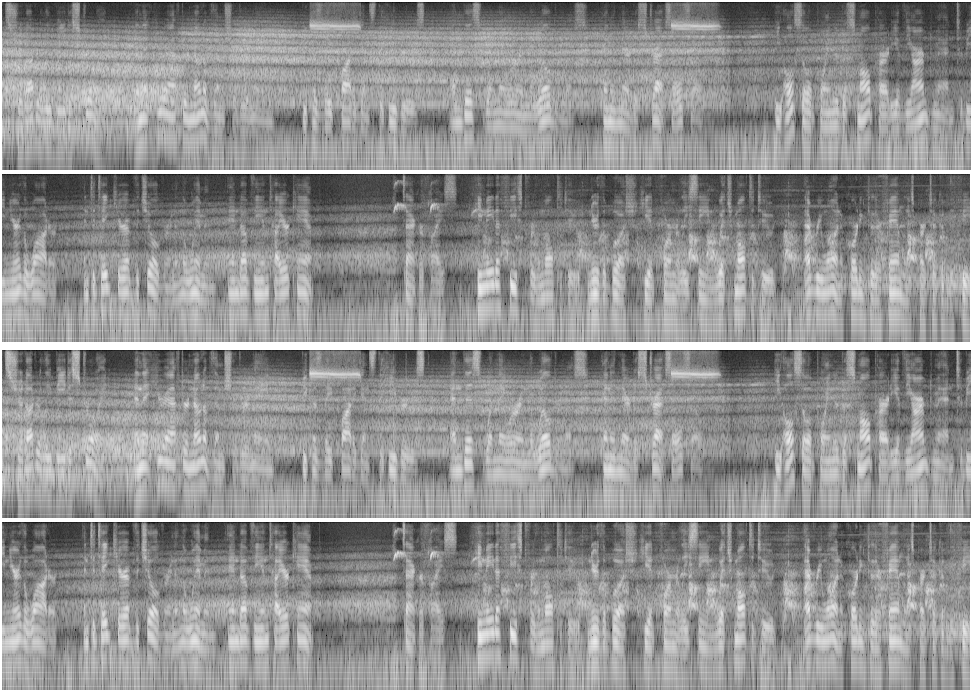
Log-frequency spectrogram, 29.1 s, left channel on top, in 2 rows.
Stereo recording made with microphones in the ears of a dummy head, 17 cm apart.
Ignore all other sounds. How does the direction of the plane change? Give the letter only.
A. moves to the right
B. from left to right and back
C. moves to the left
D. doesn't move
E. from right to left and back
A.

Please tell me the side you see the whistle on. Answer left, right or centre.
right.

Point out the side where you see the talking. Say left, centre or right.
right.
